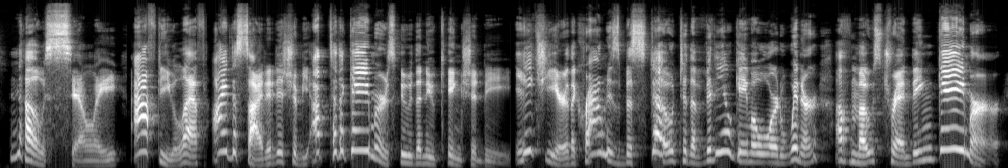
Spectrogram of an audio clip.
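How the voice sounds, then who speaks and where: A woman's cartoonish character voice at medium pitch, in a very clean recording with a silent background. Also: moderate pace. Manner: light, breezy.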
